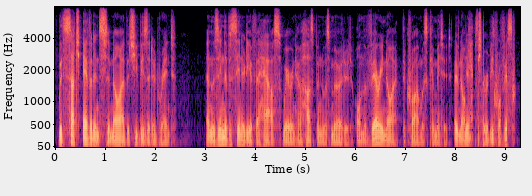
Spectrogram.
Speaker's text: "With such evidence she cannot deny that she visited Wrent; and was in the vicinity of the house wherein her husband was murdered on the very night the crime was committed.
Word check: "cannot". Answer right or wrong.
wrong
